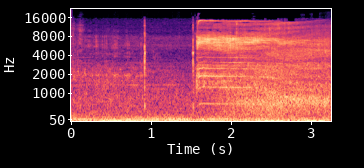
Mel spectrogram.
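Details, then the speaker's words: Tamiya Durga DB01 RC car on its second run: a high, thin whine rises at launch as the slipper clutch slips excessively, before it is tightened, probably about 3/4 turn. It should stop slipping after about half a meter to a meter. "so as I said just listen to the slipper clutch noise try bring across the camera and then you can hear it so that's slipping do it once more so you can hear it"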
